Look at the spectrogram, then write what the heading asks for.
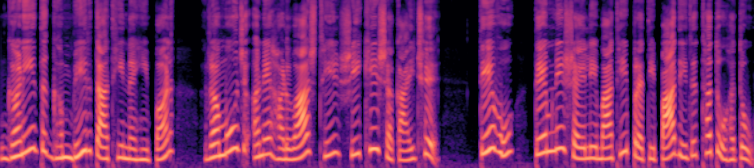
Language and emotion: Gujarati, neutral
